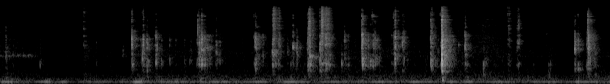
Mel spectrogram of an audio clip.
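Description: Typing on a computer keyboard: irregular key clicks, sparse at first, coming quickest through the middle, with a short lull near the end before the keystrokes pick up again.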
